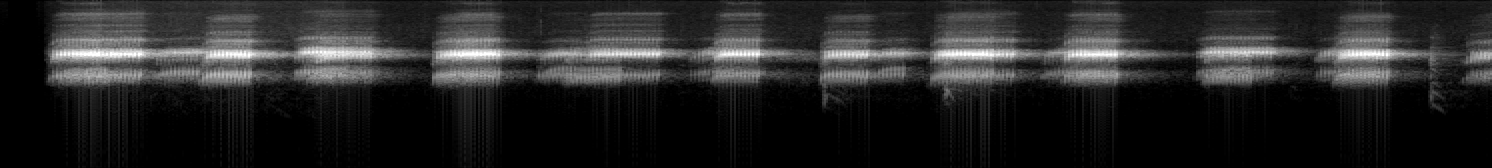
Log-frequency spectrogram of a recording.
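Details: A tree frog in a wooded area of Lincoln, Massachusetts, heard on summer nights, gives musical, bird-like trills, each about a second long, repeated steadily.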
